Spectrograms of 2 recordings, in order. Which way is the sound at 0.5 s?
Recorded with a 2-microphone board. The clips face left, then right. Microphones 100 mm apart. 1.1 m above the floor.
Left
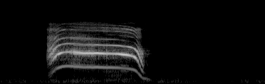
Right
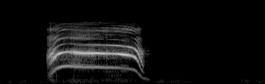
40° right (ahead or behind).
